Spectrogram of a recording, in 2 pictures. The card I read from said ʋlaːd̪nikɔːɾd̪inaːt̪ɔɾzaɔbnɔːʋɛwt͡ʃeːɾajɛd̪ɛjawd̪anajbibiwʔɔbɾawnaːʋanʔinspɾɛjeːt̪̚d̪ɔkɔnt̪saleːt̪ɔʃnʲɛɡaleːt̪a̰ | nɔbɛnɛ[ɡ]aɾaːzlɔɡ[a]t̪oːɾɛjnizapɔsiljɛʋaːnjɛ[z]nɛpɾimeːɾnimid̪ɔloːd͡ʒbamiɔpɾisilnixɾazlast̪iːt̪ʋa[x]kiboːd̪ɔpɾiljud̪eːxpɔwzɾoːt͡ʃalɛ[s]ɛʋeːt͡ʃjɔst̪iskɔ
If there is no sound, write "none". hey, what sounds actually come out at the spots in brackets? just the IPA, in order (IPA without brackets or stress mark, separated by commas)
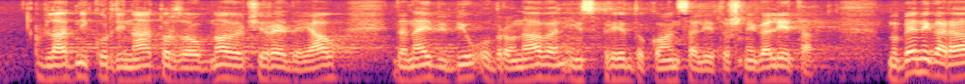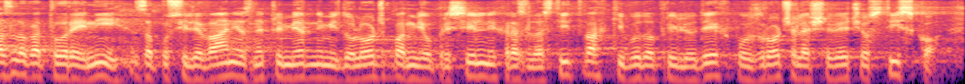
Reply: ɡ, a, z, x, ʃ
